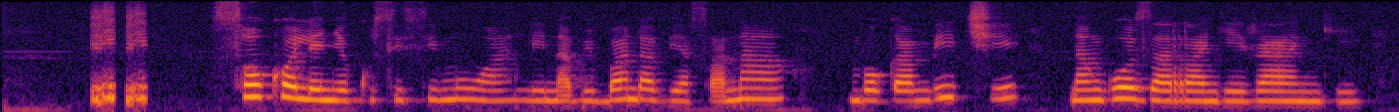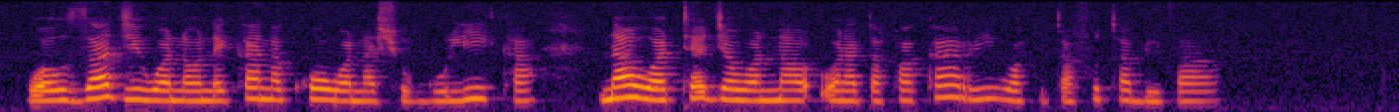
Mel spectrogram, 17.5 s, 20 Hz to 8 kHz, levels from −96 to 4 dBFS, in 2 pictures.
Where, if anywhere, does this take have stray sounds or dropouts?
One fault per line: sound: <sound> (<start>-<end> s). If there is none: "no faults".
sound: laugh (0.6-0.9 s)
